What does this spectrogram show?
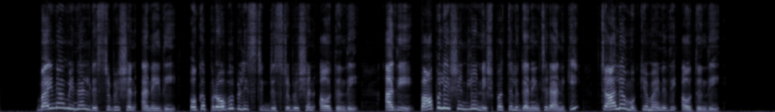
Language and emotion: Telugu, neutral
